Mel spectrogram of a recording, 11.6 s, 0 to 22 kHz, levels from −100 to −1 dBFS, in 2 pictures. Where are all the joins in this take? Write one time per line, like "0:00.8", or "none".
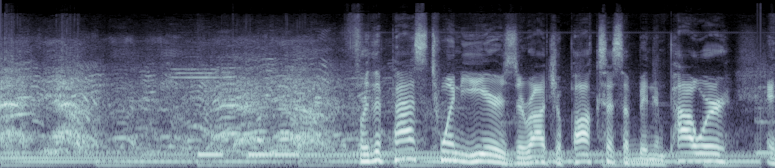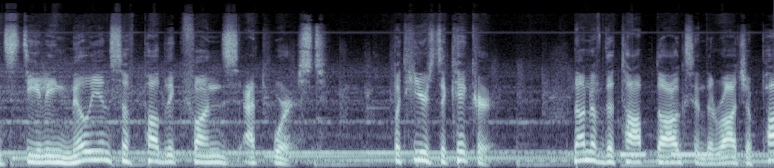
0:05.7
